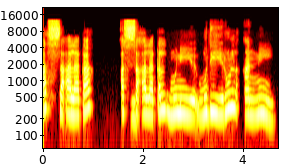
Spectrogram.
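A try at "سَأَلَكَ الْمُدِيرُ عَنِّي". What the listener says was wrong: मुदीरुल नहीं है, मुदीरू अनी।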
